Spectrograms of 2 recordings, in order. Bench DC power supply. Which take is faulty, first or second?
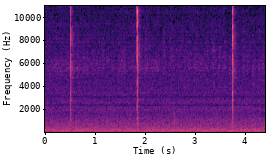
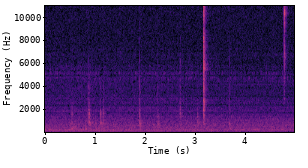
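first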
